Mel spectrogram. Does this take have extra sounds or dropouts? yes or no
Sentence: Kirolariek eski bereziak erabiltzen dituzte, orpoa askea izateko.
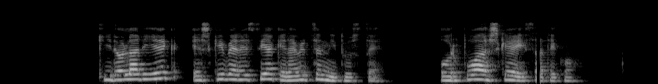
yes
